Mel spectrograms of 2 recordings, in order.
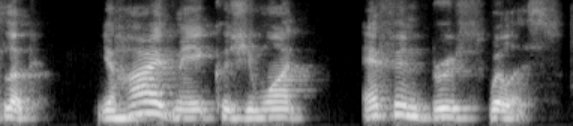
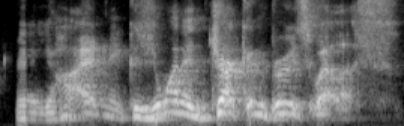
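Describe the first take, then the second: First: Said in the usual way. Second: Lightly voiced movie tough guy; Bruce Willis. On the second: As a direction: slip into a Bruce Willis impression. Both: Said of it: "You can imagine him saying that".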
